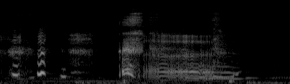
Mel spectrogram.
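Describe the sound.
A voice imitates someone choking on their own spit while snoring in sleep. A few short, faint grunts lead into a longer, rough, gurgling groan.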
